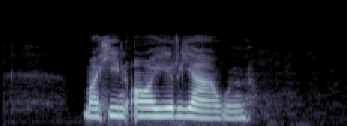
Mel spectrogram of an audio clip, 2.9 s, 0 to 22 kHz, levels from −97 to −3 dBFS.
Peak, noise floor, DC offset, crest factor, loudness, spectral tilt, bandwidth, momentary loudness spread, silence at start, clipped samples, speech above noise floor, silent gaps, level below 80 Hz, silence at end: -14 dBFS; -77 dBFS; under 0.1%; 16 dB; -29 LUFS; -6 dB/octave; 7.8 kHz; 14 LU; 0.7 s; under 0.1%; 48 dB; none; -74 dBFS; 0.8 s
